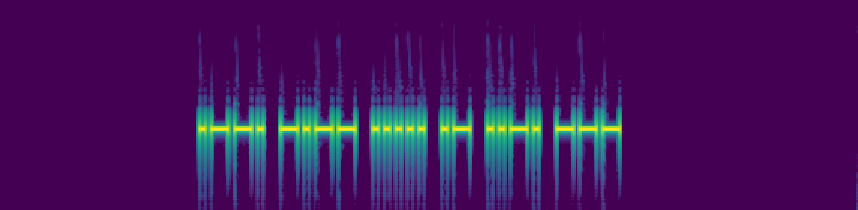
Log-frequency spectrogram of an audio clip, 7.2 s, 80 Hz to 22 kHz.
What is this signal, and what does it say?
Morse code, heard as a keyed tone, about 25 wpm, 700 Hz. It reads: PY5AFO
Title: DXCC-100 Call Signs - 6 Characters - 25wpm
